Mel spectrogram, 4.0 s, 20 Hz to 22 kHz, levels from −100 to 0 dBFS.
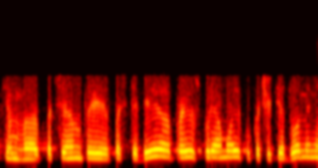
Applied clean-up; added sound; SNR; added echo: none; none; none; none.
